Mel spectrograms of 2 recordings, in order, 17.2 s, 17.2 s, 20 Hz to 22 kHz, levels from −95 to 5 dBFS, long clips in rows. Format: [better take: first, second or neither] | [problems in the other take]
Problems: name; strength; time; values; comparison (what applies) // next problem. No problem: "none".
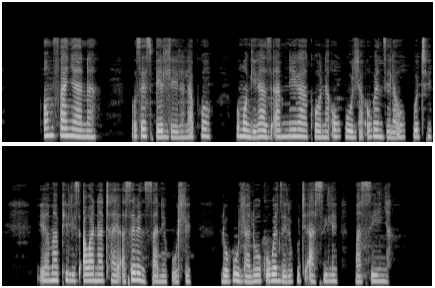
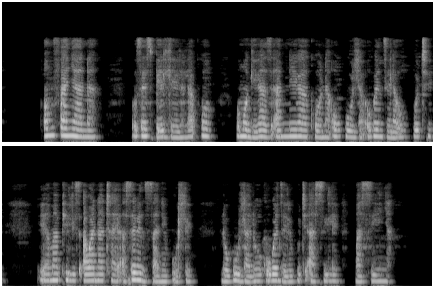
first | room echo; dies away in 0.2 s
